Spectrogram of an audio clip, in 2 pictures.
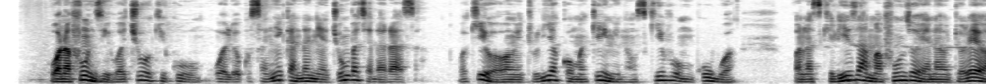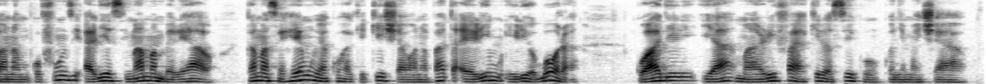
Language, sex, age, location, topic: Swahili, male, 25-35, Dar es Salaam, education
